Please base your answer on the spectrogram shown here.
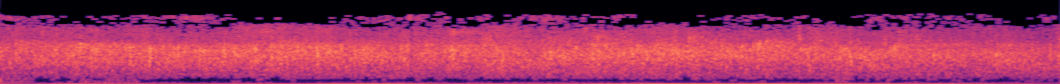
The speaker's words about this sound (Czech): Myslím, že se vůbec nemusíte bát zatleskat. Někdo tam měl takový pokus někde.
